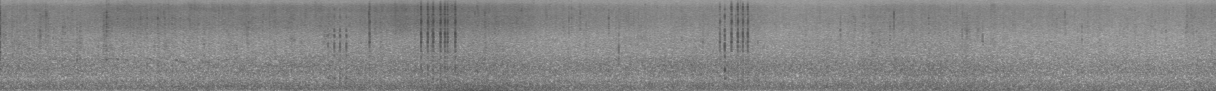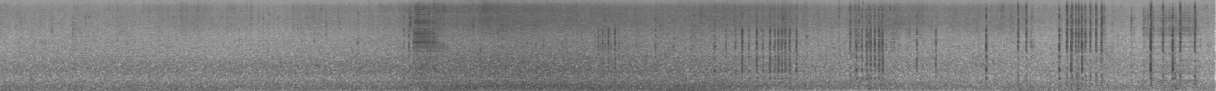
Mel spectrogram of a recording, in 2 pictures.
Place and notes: Utena, Lithuania, bush in wind - bush in wind
creaking bush in spring wind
